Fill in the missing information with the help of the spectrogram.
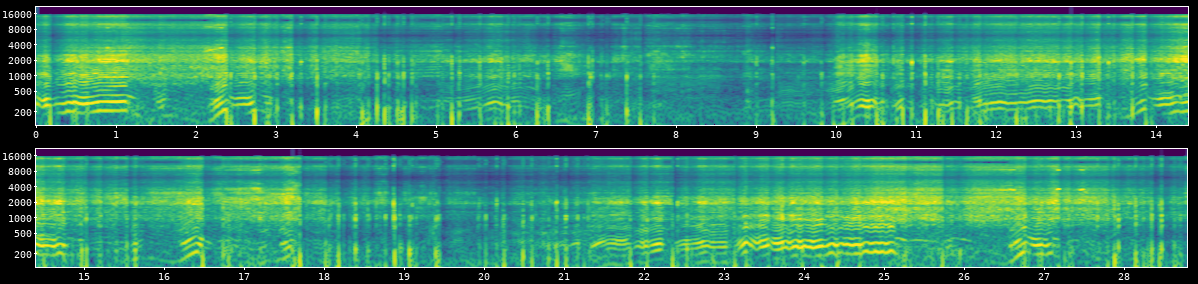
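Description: Motocross dirt bike engine revving hard up and down through the gears, heard from a camera on the rider, with the throttle shut off briefly about eight seconds in and again around twenty seconds in.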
